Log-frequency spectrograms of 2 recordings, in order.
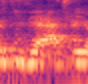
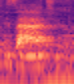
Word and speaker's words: physiatry: by entrance okay well you can do physiatry or physiatry like tomato or tomato um so yeah it's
